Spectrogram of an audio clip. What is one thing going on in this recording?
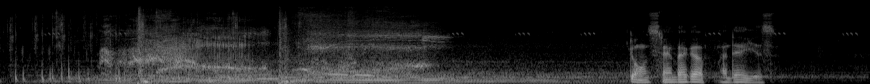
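Zombies groan and snarl loudly.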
